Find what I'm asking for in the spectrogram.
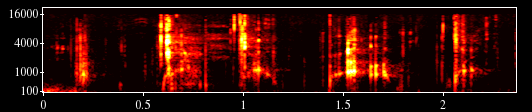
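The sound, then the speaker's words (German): A person chewing food with several crisp, crunchy bites in an uneven rhythm, each a short burst separated by quiet gaps, soft and close with no talk. “Du kaust! Oh. Der Popschutz hilft ja nicht. Du, du kaust.”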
